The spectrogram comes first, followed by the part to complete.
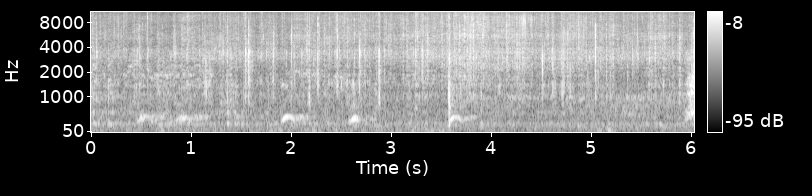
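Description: Ribeye steak searing over hot charcoal on a small portable grill: a steady sizzle with frequent small crackling pops.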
